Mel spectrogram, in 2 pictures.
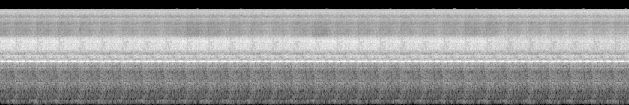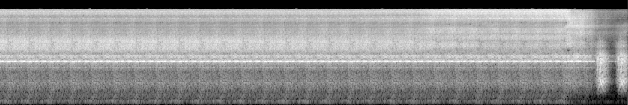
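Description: A magic energy blast crackles and hums steadily.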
